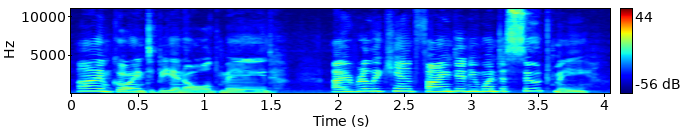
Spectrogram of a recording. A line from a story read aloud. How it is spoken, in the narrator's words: laughed Anne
